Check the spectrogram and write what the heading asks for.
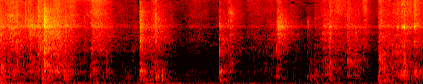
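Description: A cardboard shipping box being opened by hand: faint scrapes and a few light taps as the flaps are folded back and handled.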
